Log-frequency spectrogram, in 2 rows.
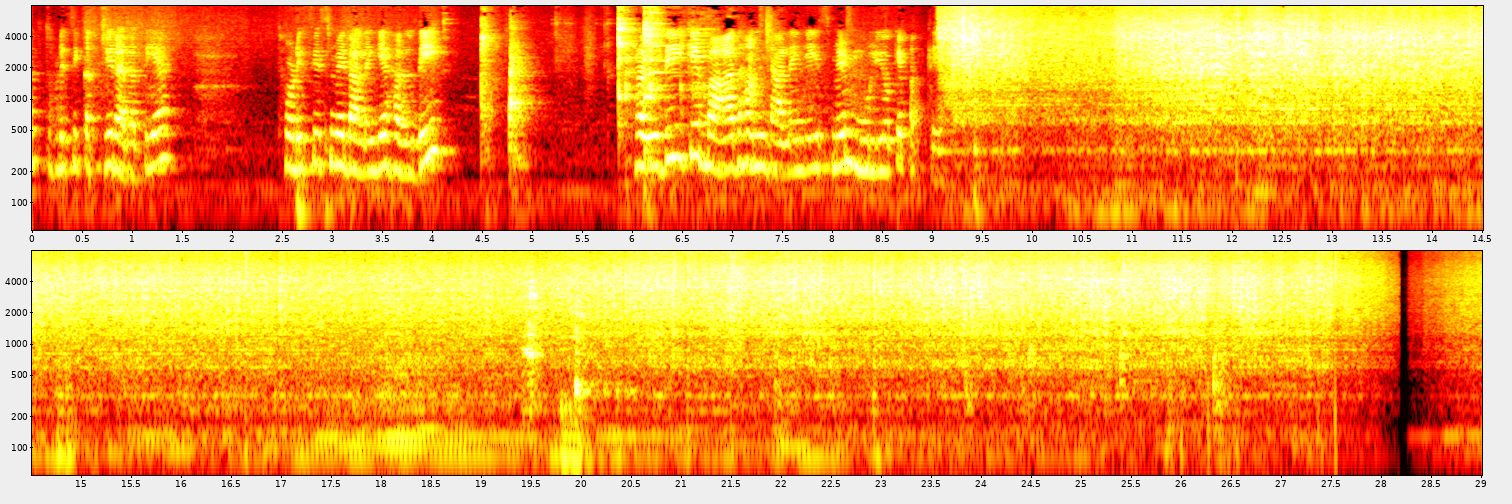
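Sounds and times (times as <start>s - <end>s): leaves sizzling in hot oil: 0.6s - 1.9s, 9.0s - 29.0s
metal spoon clinking on pan: 5.2s - 6.8s.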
